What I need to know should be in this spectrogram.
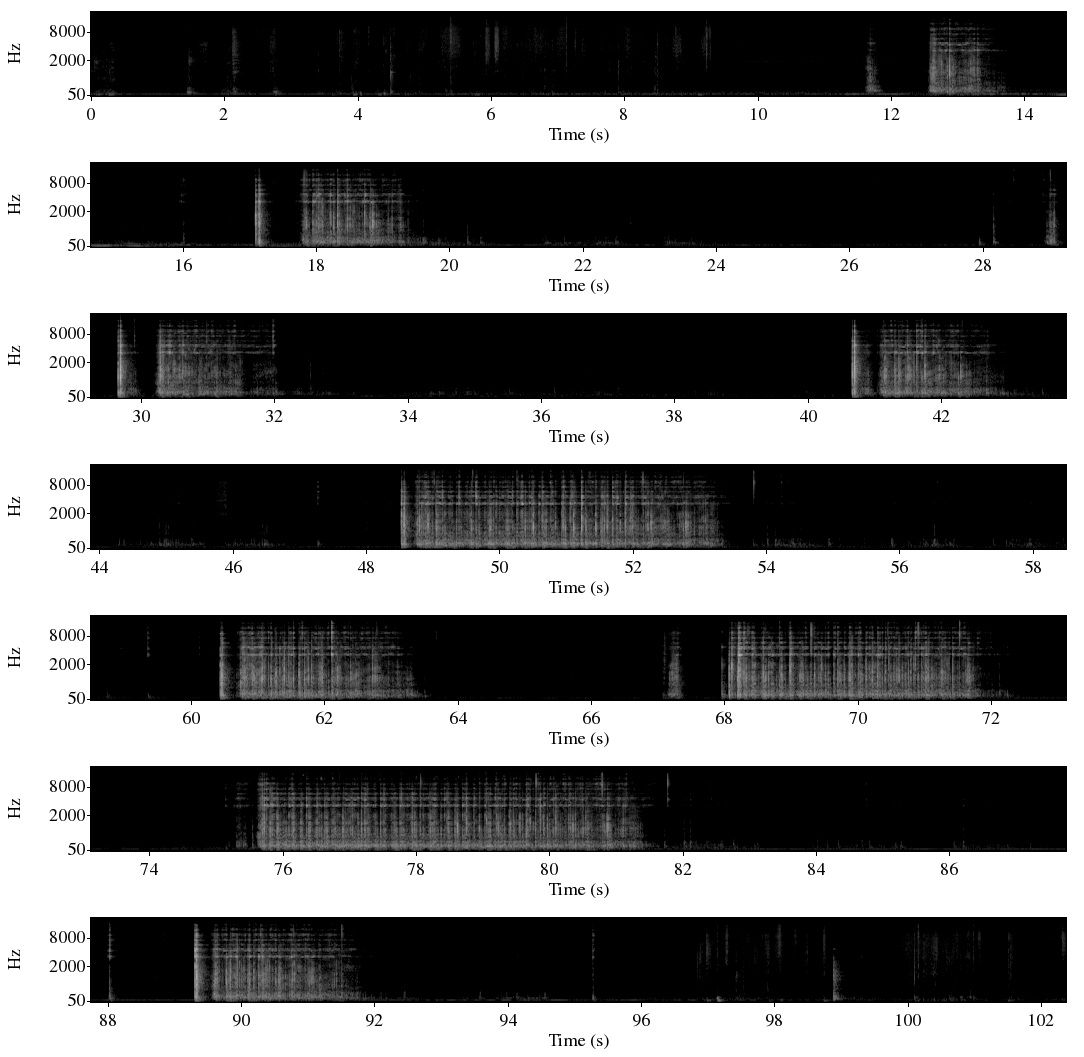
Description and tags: Beer Bottle, Spin, Hardwood Floor
Spinning a beer bottle on a hardwood floor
